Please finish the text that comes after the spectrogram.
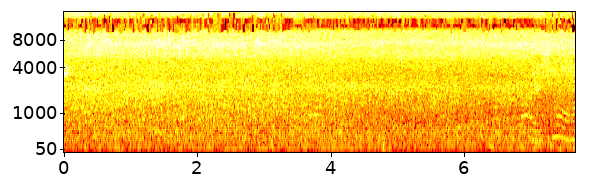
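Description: A waterfall in Siquijor roars steadily and loudly throughout, a dense unbroken rush of falling water close by with no pauses.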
